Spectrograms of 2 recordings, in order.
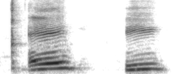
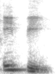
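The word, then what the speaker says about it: q'ipi: Por tanto, epiri. Epiri. O bulto, ¿no? Epi. No decimos ipi. ¿No? Epi.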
